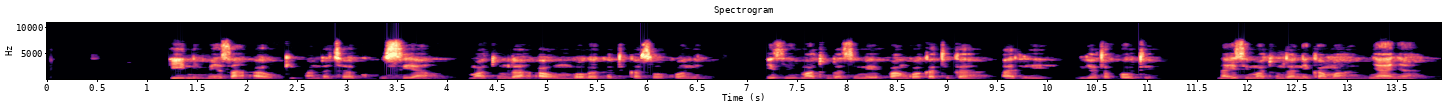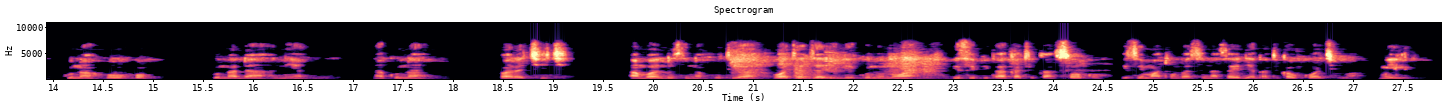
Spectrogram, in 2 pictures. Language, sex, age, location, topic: Swahili, male, 18-24, Nakuru, finance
